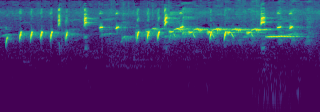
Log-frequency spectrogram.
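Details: Goldfinch opening with a row of evenly spaced clipped chirps, about five in half a second, then rushing into a bright, jangling twitter with trilled notes.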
